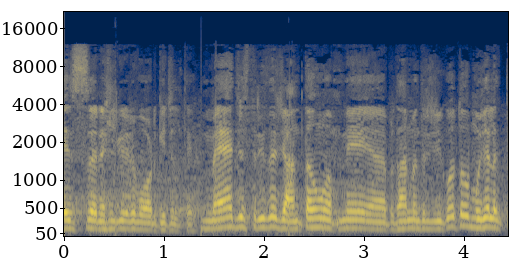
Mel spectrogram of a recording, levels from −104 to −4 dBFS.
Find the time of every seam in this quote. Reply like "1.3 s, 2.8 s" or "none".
1.4 s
